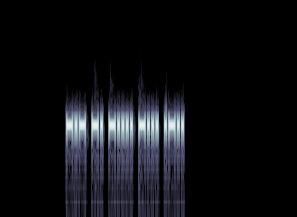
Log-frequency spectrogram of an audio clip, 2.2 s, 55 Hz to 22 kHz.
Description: Morse code, heard as a keyed tone, about 77 wpm, 700 Hz. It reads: KN6BL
